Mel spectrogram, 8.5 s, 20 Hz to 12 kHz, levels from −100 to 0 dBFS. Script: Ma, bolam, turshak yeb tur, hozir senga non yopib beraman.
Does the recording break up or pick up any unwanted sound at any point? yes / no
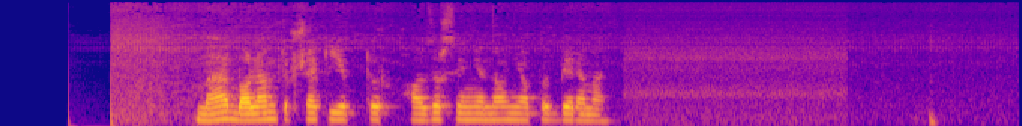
no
